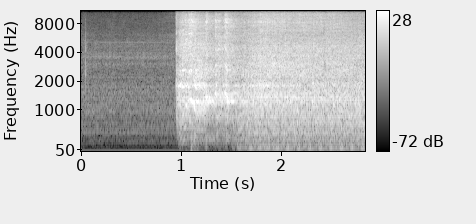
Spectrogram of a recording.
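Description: A motorcycle engine starts up and runs with a loud, rough rumble close by.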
